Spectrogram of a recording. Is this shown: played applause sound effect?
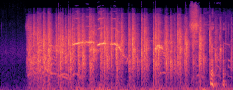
yes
